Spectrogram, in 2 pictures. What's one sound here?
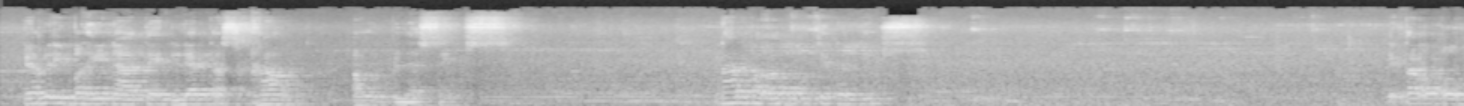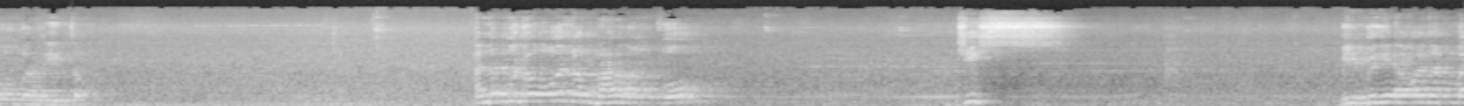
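A man preaches with animation through a headset microphone, in a reverberant hall.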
